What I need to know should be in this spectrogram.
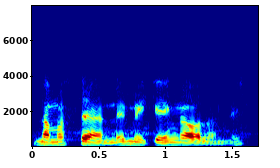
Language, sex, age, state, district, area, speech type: Telugu, male, 18-30, Telangana, Khammam, urban, conversation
